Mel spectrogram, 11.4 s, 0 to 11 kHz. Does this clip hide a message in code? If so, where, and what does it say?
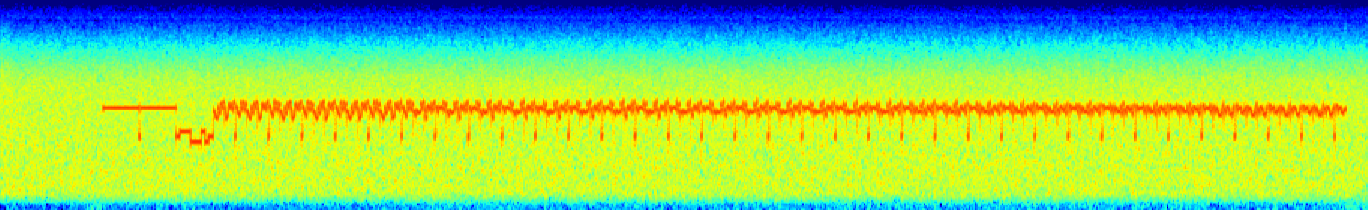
Yes: SSTV (slow-scan television), Scottie S2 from 0.9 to 11.2 s, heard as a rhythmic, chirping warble, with radio static.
